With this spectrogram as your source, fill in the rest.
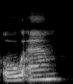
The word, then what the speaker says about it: Om: So if you want to think about it like letters, it's A-U-M, but it's spelled O-M. So the kind of shape of the mouth is like an rather than an om, if that makes any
